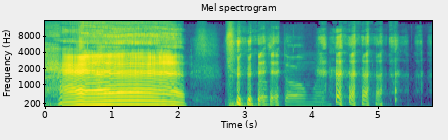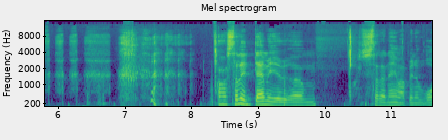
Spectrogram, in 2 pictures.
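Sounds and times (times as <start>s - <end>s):
person imitating sheep bleating: 0.0s - 2.1s
speech: 0.2s - 0.6s, 2.9s - 5.4s, 8.4s - 10.0s, 10.6s - 11.6s
laughter: 2.8s - 8.1s.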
